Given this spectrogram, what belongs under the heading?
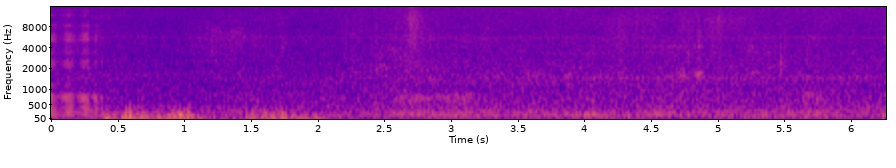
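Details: A few short, rough snorting breaths, then quieter noisy breathing under a background hum, from a tired baby pug sleeping deeply despite kids disturbing him; snoring in a flat-faced dog.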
